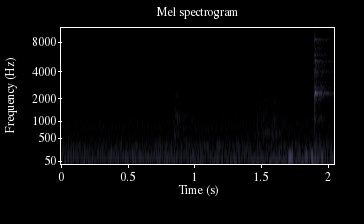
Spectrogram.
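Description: Near silence: faint room tone with a low hum, broken by a faint tick about a second in and a couple of short clicks near the end.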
